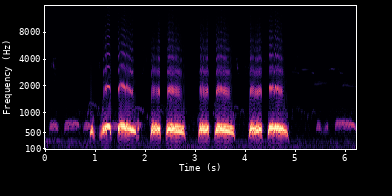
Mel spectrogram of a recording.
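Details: Decoy spotted dove luring wild birds, 'ku-ang' coo of four to five syllables: a few soft low coos lead into eight loud, rough coo notes grouped in pairs, then quiet coos trail off.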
